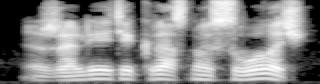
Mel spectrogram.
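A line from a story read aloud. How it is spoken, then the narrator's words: Mutter through teeth. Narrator (Russian): процедил Арцилов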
